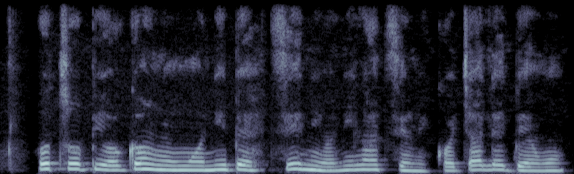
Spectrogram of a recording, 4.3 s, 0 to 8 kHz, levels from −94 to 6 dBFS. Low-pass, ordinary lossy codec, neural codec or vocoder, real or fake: none; none; none; real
